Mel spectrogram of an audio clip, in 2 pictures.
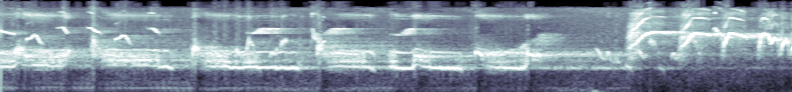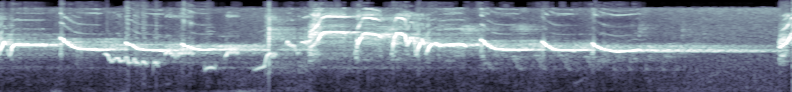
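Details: Murai batu masteran, full 'tembakan' fill: a dense jumble of chattering notes gives way to loud clear phrases of rapid descending whistles that settle into long steady tones.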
